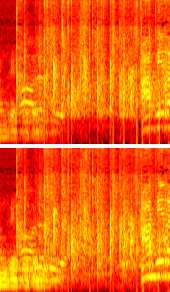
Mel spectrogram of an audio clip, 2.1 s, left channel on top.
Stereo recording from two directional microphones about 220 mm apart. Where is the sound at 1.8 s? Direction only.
45° right (ahead or behind).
